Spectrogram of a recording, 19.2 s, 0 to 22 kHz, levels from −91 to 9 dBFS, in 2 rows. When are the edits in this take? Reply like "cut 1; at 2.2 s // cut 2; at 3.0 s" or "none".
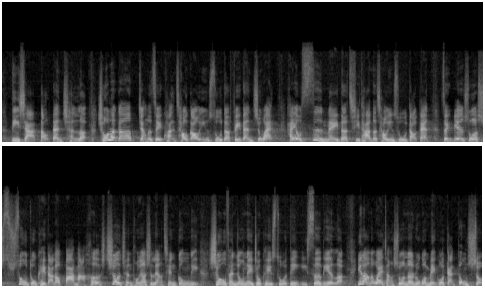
none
